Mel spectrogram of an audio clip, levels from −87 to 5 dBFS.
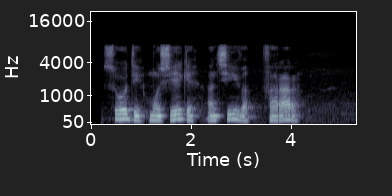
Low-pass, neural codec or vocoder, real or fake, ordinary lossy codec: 7.2 kHz; none; real; none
